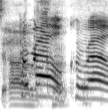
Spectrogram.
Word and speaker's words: Carell: It's, Carell.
